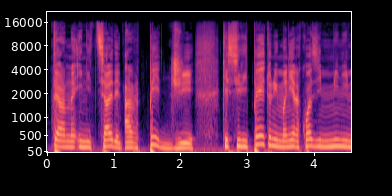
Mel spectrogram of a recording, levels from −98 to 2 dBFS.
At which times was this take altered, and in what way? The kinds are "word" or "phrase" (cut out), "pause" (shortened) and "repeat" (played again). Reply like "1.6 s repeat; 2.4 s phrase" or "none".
1.1 s word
